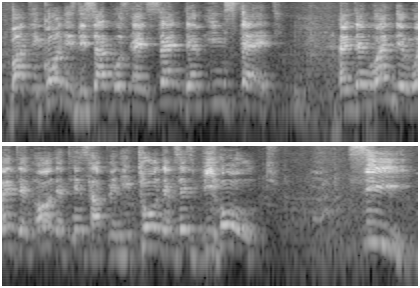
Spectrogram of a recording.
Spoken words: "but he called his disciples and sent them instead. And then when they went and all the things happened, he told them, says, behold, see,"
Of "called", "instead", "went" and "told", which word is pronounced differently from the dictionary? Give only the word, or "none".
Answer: none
